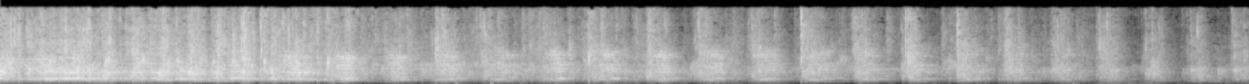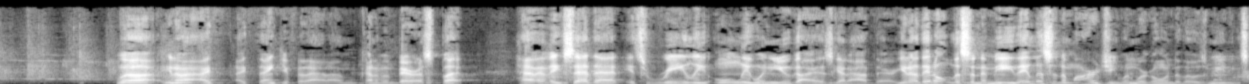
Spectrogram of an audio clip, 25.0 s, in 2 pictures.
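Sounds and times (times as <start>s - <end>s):
audience standing and applauding: 0.0s - 14.5s, 24.6s - 24.9s
speech: 13.6s - 24.9s.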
